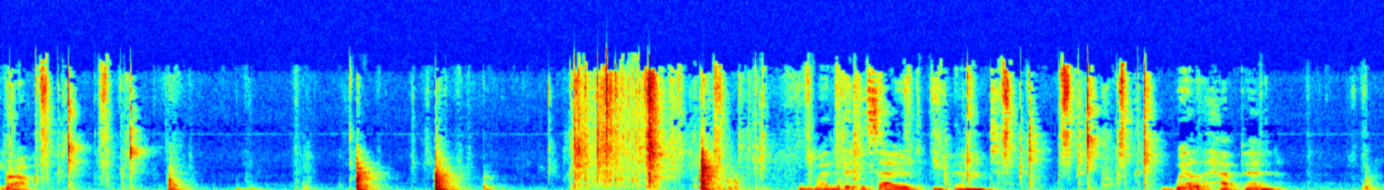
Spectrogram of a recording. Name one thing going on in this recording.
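Cards are laid down on a table with soft taps.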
